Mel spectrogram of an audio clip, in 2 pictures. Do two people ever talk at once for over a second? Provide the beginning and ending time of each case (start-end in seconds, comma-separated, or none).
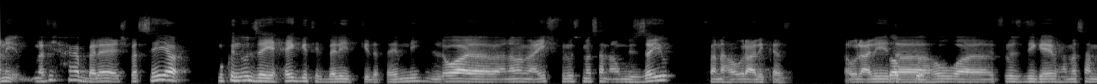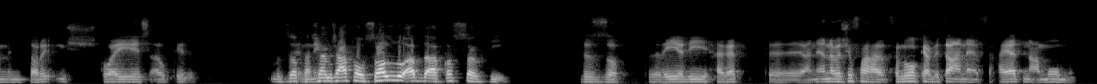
none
